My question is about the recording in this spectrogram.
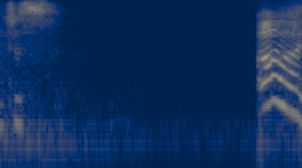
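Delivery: usual speaking voice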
